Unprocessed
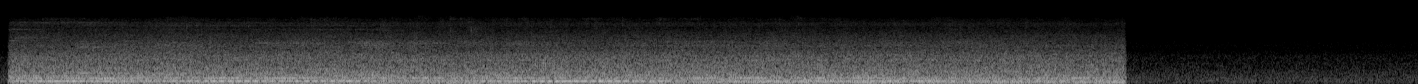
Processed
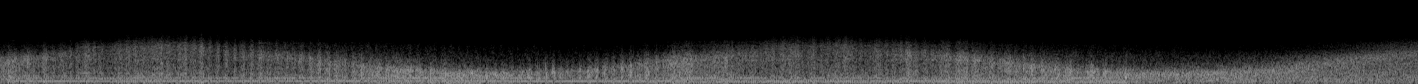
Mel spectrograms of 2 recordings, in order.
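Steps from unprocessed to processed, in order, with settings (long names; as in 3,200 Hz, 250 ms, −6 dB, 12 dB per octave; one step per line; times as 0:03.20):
compressor whose output falls as the input rises −38 dBFS, ratio −1
auto-filter low-pass sine 0.15 Hz 510–2,100 Hz
delay with a high-pass on its return 831 ms, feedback 70%, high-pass 1,500 Hz, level −15.5 dB
level +5.5 dB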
